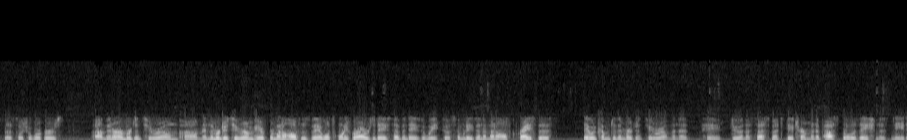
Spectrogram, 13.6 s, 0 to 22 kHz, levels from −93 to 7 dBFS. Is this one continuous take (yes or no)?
yes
